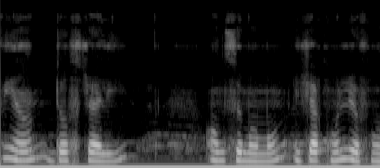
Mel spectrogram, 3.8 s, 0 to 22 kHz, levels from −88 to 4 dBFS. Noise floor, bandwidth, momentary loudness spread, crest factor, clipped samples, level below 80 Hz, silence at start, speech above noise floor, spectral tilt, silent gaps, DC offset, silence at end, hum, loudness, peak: -55 dBFS; 15.5 kHz; 8 LU; 18 dB; under 0.1%; -56 dBFS; 0 s; 27 dB; -7.5 dB/octave; none; 6%; 0 s; none; -29 LUFS; -10 dBFS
